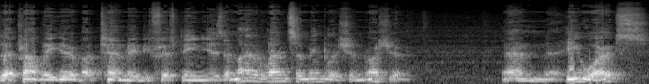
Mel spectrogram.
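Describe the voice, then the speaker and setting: A man's medium-pitched voice in an American accent, with ordinary pitch variation and a moderate pace, plus audible room echo and noticeable background noise. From US Northeast, Brooklyn New York. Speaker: grandfather interviewed about family history. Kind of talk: casual interview. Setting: family kitchen.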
